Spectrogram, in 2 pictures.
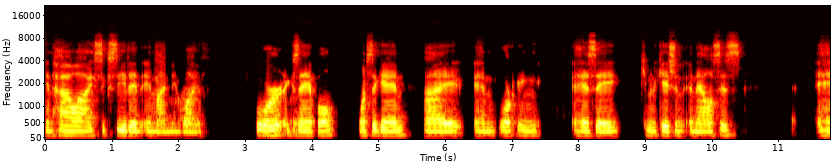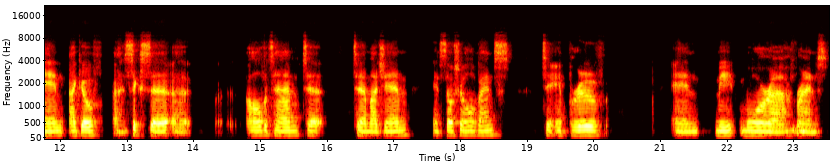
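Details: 42-year-old man with a stroke at 17 from an artery rupture during benign brain tumor surgery, followed by induced coma, global aphasia and right-sided paralysis; relearned speech; mild residual aphasia.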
